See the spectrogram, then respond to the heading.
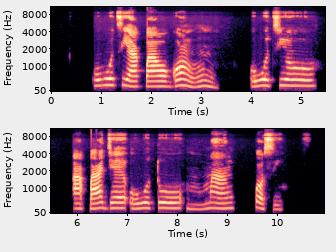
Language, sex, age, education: Yoruba, female, 15-29, tertiary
